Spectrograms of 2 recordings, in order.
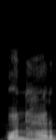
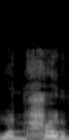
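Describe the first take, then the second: First: The h is a light, breathy sound. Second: The h is a deep sound from the throat. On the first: The meaning comes out wrong. The speaker calls it wrong. "বড় হার জায়গায় ছোট হা উচ্চারণ করে" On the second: The meaning is correct. The speaker calls it right. "হাটি হলকের মাঝখান থেকে উচ্চারণ করতে হবে"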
